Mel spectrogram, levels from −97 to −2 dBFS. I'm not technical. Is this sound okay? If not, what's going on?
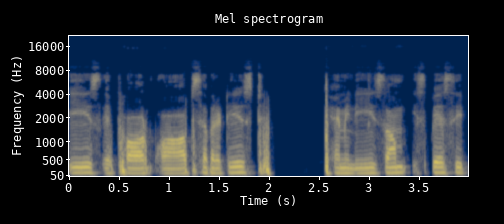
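Yes, it sounds fine.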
